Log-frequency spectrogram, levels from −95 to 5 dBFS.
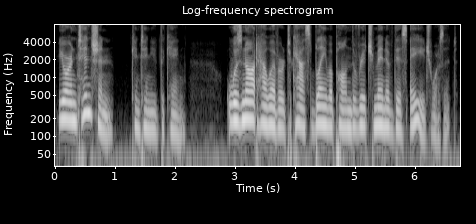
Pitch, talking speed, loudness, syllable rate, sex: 145 Hz, 180 wpm, -19 LUFS, 5.1 syllables/s, female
